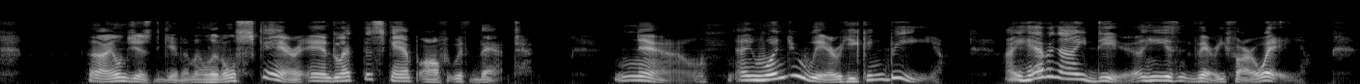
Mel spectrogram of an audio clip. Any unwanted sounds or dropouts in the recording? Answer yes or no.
no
